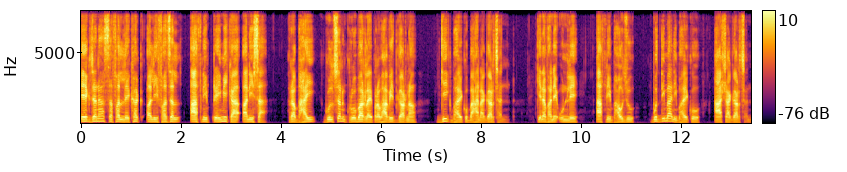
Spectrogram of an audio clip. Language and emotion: Nepali, neutral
